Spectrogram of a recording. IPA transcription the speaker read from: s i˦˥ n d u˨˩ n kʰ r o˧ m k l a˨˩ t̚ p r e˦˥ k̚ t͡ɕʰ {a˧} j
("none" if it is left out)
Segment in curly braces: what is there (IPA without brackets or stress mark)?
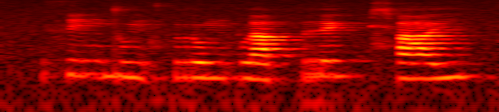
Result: a˦˥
